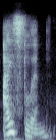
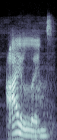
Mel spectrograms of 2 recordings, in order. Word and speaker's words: island: problem if you say if you say Iceland that's the name of a country sorry Iceland is the name of a country island to make sure that it's really clear right has no initial S it's it's silent I'll just make a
